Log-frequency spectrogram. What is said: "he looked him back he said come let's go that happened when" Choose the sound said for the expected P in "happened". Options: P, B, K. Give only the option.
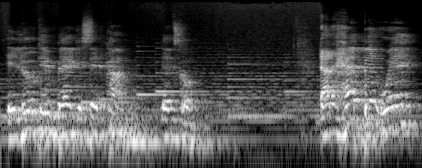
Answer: B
